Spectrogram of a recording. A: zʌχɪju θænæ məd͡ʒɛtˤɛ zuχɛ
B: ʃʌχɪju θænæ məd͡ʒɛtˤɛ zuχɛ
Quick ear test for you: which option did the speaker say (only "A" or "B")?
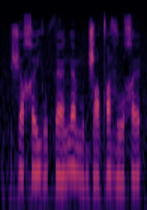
B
